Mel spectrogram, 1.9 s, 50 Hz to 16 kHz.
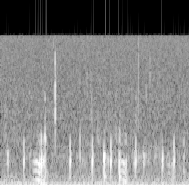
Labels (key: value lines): label: biophony, knock croak
recorder: SoundTrap 300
